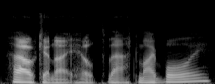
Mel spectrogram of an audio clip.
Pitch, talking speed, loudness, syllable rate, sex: 100 Hz, 195 wpm, -24 LUFS, 3.7 syllables/s, male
